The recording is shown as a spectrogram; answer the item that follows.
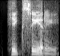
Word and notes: haecceity: American English

